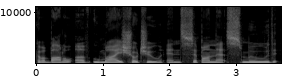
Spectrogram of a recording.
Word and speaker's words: shochu: Shochu.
